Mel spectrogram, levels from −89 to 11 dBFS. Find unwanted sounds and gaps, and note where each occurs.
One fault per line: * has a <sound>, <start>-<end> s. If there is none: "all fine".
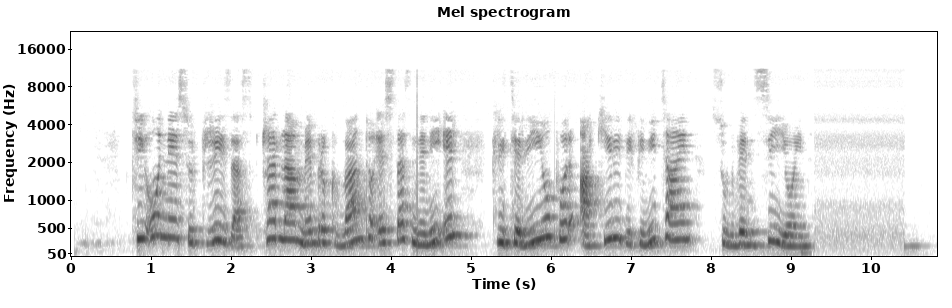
all fine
